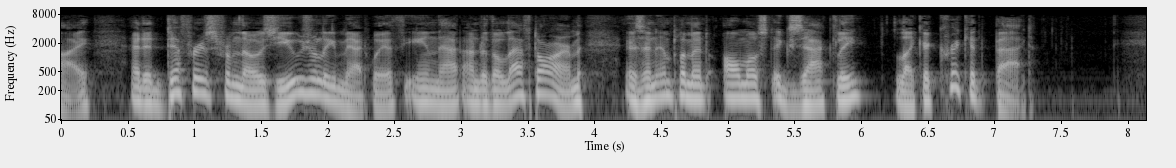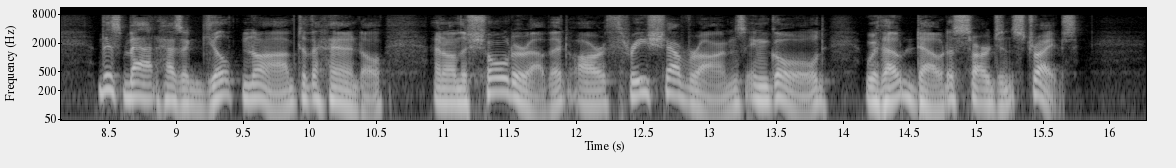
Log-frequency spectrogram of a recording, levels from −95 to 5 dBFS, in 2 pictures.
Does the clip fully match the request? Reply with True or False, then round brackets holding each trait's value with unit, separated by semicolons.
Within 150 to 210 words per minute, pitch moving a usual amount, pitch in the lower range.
False (180 wpm; 5.8 semitones; 115 Hz)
